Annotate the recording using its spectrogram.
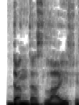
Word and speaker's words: Dundas Life: company Dundas Life, if I pronounce that correctly. – Yep.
